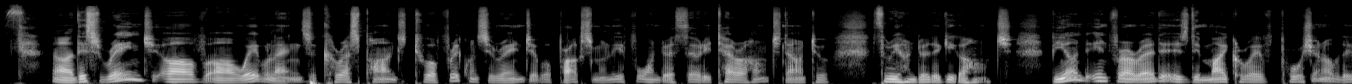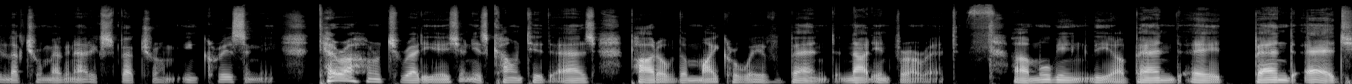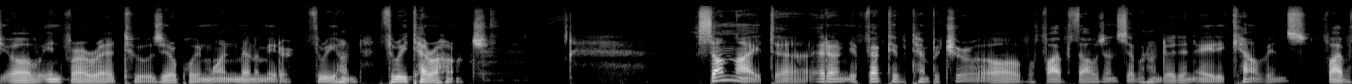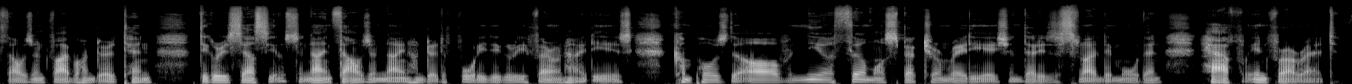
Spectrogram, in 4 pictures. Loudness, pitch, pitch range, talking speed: -20 LUFS, 100 Hz, 95-110 Hz, 95 wpm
